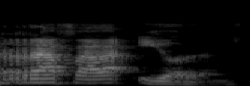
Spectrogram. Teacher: la mayor fuerza de voz en la antepenúltima sílaba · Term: esdrújulas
